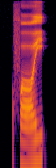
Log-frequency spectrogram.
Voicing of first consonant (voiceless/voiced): voiceless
